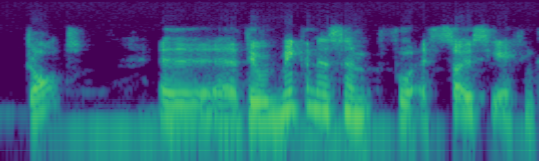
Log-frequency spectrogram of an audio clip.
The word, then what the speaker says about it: JWT: So JSON Web Tokens, or JWT, pronounced JOT, they're a mechanism for associating some number of claims with a REST endpoint.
